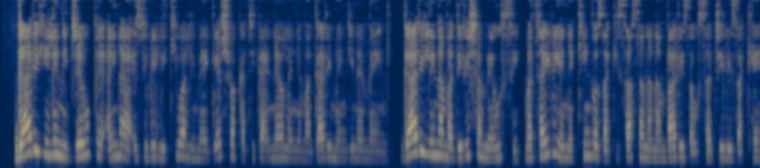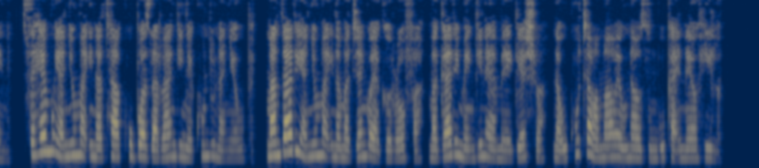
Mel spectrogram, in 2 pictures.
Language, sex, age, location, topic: Swahili, female, 18-24, Nairobi, finance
